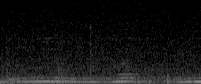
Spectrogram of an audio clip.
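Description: Near silence: room tone, with a very faint thin held tone.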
